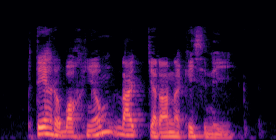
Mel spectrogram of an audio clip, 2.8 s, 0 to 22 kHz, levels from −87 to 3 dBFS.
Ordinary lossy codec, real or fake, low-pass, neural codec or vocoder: MP3, 96 kbps; real; 9.9 kHz; none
